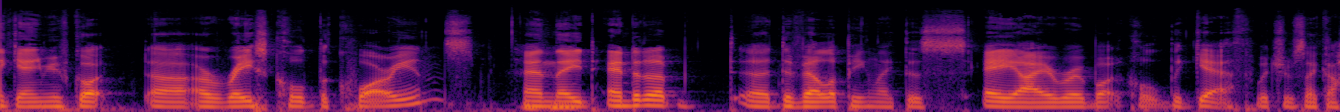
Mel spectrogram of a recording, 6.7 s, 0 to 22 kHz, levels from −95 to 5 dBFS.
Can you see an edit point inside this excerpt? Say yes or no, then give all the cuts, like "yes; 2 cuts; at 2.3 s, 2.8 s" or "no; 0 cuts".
no; 0 cuts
